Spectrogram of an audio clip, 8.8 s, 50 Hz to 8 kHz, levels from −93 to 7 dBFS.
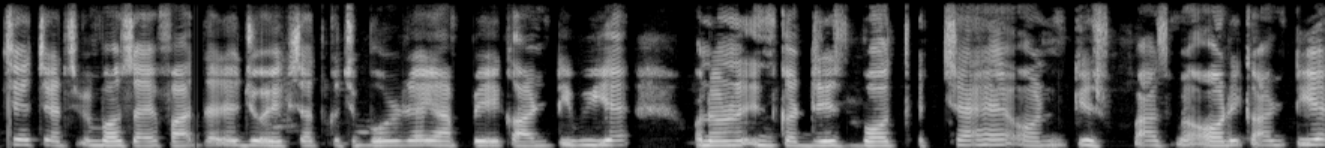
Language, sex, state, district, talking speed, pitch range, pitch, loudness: Hindi, female, Bihar, Purnia, 235 wpm, 225-245 Hz, 230 Hz, -16 LUFS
